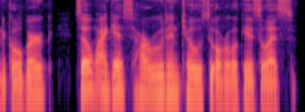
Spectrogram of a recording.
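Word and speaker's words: Hajrudin: New Giant Warrior Pirates HJ Ruden in my last review but turns out the J is actually meant to be silent so his name is actually pronounced har Rudin now we do find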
